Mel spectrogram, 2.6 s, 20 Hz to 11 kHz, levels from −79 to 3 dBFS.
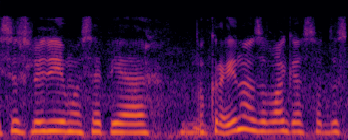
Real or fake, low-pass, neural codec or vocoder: real; 7.2 kHz; none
